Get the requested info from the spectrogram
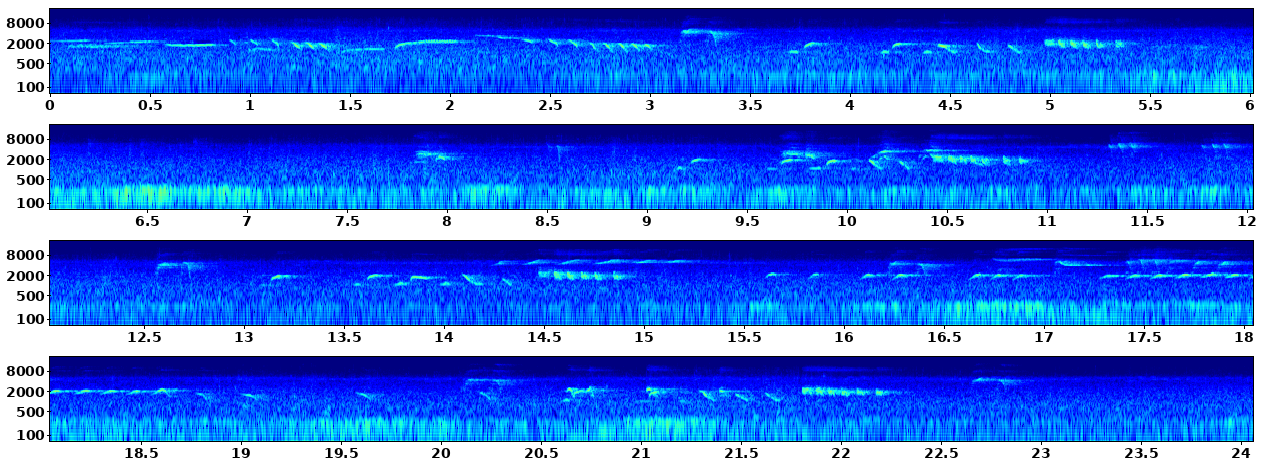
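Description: Birds chirping, a mix of short chirps and rapid trills that come and go throughout, over a faint steady hiss.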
